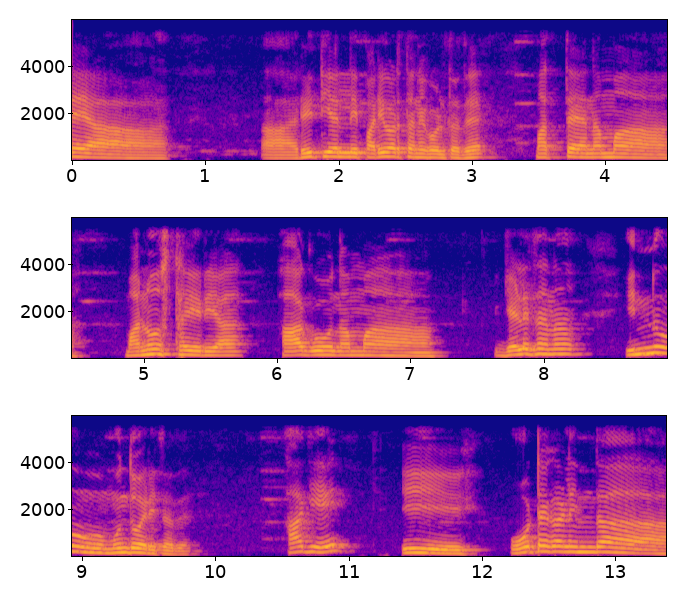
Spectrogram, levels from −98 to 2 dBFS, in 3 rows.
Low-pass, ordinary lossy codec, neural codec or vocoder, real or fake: 5.4 kHz; none; none; real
